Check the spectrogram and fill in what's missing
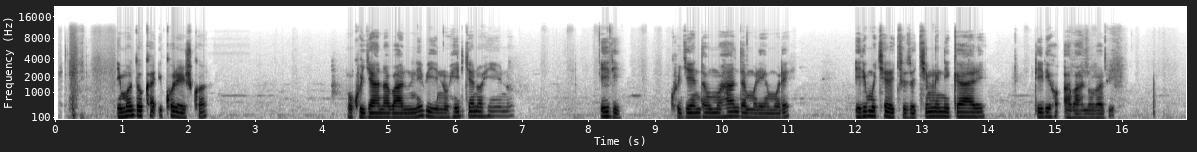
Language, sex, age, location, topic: Kinyarwanda, male, 18-24, Kigali, government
